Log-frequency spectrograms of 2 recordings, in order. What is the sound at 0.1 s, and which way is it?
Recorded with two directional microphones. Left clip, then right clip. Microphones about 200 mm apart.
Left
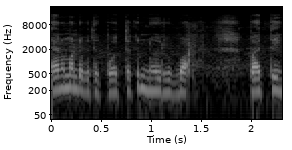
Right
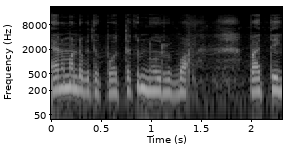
Speech, 30° right (ahead or behind).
